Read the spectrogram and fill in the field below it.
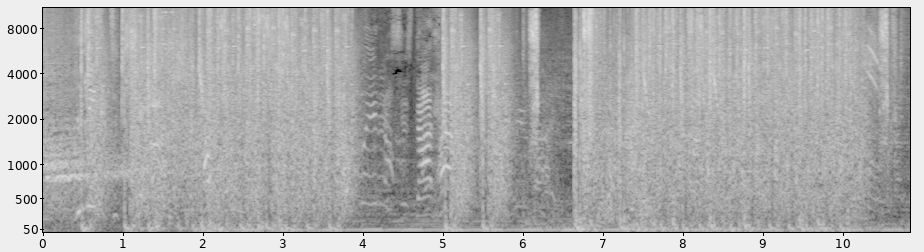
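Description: Pistol shots crack repeatedly in quick bursts.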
